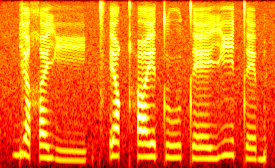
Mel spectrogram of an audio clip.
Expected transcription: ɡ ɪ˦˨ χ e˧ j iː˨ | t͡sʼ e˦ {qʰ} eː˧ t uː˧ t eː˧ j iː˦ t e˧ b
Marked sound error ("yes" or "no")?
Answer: no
